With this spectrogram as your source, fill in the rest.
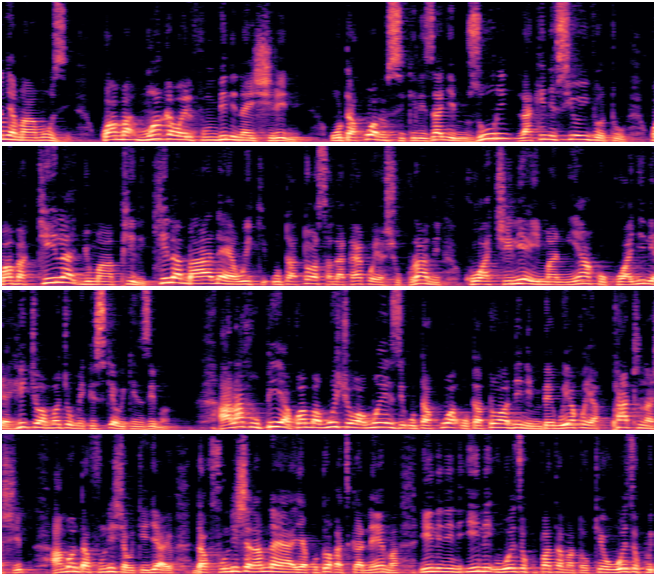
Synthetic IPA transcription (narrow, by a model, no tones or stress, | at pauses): aɲamaːmuzḭ | kwambamwakawaɛlfumbilinaiʃiɾinḭ | utakuwam̩sikilizaʄim̩zuɾilakinisiɔhivjɔtṵ | kwambakilaʄumaːpʰilikʰilaɓaːɗajawikiʔutatɔasaɗakajakɔjaʃukuɾani | kuat͡ʃiliaimanijakɔkwaːʄilijaɦit͡ʃɔambat͡ʃɔumɛkisi̥kiawikinzima̰ | halafupiakwambamwiʃɔwamwɛziutkuaʔutatɔaninimbɛɠujakɔjapatnaʃip | a̰mbajɔnitaufundiʃawikiːʄajɔ | nitaku̥fundiʃanamnaajakutɔakati̥kanɛɛmailininiʔiliuwɛzɛkupatamatɔkɛɔuwɛzɛk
